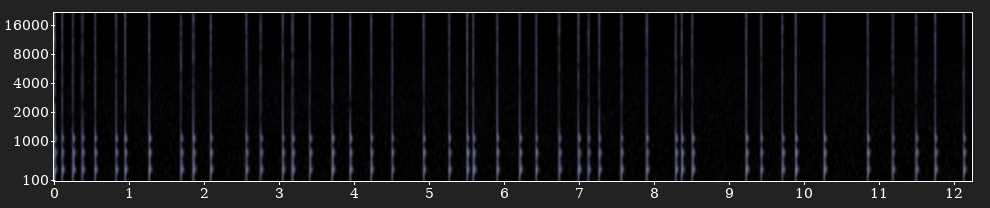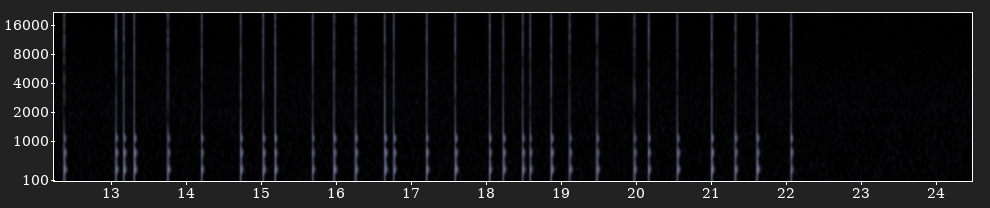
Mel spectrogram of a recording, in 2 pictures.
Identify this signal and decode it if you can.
Irregular taps on a table. There is no code.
